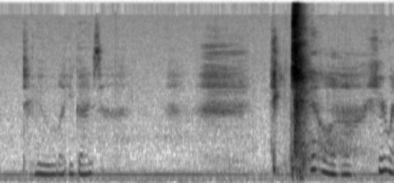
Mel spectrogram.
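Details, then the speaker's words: Person with grass allergy, woken with a tickling nose after lawn mowing outside an open window, in a spring sneezing fit: sighing and sniffling breaths build to one loud, explosive sneeze, then a groan. "I woke up, my nose was just tickling like crazy. Gonna sneeze."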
